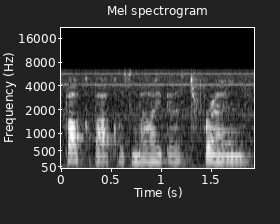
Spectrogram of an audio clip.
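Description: A woman's voice: lowish voice, flat delivery, slow. A woman voicing a young storybook girl, childlike and emphatic, devoted to her pet. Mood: sad. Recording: dull home recording with noise.

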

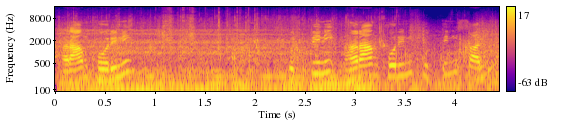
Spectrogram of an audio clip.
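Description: A man with a Bihari accent giving excited, colloquial gameplay commentary as a live-streamer, repeating himself and exclaiming. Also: high-pitched, moderate pace. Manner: colloquial, repetitive, exclaiming, mock-abusive. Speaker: live-streamer playing a horror game. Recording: noisy stream with game sounds behind.

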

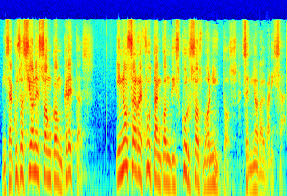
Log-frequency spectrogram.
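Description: An actor playing an indignant journalist in a radio drama, accusing with emphatic oratory and rhetorical questions. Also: male voice, on the high side, big pitch swings, moderate pace, slightly rough, heavily acted. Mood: defiant. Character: indignant crusading male journalist acting as accuser. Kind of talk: dramatic radio play acting.

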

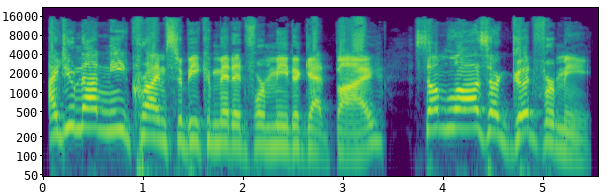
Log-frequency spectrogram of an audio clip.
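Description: A smug Devil played by a man in a radio drama, with a fairly high male voice. He is calm and measured, needling and tempting with sardonic deliberation. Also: exaggerated voice. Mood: smug, persuasive.

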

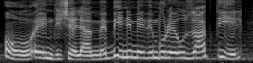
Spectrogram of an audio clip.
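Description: A woman voicing a sly, hungry fox who feigns friendliness in a coaxing, drawn-out way for a children's story. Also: sits high, a little mellow, faint music behind, close to an everyday voice. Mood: falsely friendly.

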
